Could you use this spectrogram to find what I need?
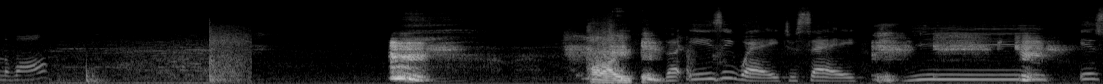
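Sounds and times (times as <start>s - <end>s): man clearing his throat: 3.9s - 4.6s.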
